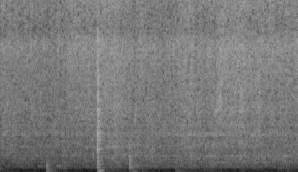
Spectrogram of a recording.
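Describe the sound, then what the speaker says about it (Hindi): Garlic sizzles and crackles steadily in hot oil, with a few soft scraping stirs, close and continuous with no talking. "जैसे ही हमारा थोड़ा सा लहसुन फ्राई होता है"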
